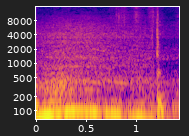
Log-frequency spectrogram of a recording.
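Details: Car with a DV6 engine after a broken timing belt and crank correlation code, with key matching redone via scan tool: smooth, steady low rumble with a slight rev, no misfire or knock; now runs normally.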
